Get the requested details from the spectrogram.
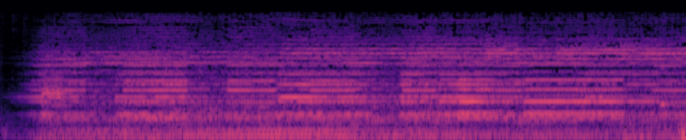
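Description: Many car horns blare together in a loud, sustained chorus as drivers honk in protest near government buildings in Ukraine, overlapping tones holding steady for several seconds with the low rumble of traffic underneath and no voices.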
